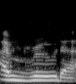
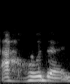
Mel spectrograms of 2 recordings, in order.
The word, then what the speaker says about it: arruda: I only learned last week that I've been saying it wrong my entire life. Oh, yeah, but now you know. It's not arruda, ahuda, yeah.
